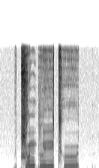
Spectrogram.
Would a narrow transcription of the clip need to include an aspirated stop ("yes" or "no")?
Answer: yes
